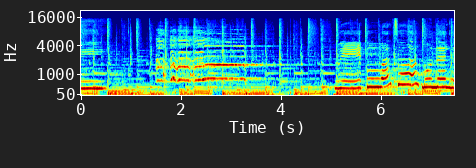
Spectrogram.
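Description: Rooster crowing rides over a loud, busy song, with a couple of long wavering calls that rise and then hold, set against a steady beat and heavy bass.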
